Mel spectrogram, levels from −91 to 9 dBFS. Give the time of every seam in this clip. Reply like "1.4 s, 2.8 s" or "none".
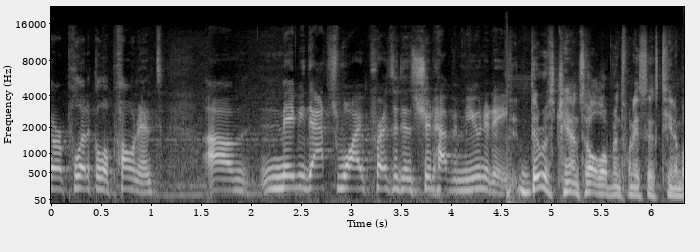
4.6 s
